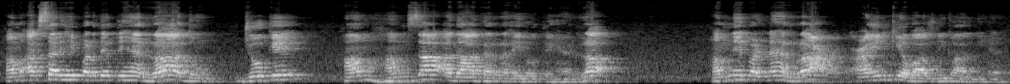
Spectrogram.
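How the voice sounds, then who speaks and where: A man teaching a Quran recitation lesson, explaining pronunciation and chanting verses slowly and drawn out. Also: high voice, lively intonation, pushed and bright. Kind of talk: tajweed lesson with slow recitation. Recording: very echoey, distant mic with faint noise.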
